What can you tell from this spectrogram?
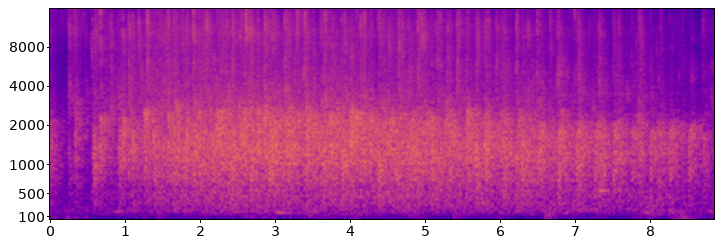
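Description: An audience of seated dinner guests applauding: the clapping swells within the first second, holds steady, and fades out near the end.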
